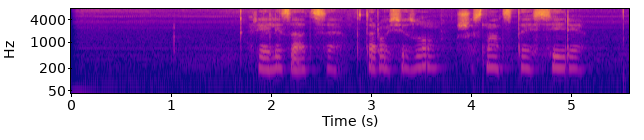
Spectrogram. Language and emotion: Russian, neutral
